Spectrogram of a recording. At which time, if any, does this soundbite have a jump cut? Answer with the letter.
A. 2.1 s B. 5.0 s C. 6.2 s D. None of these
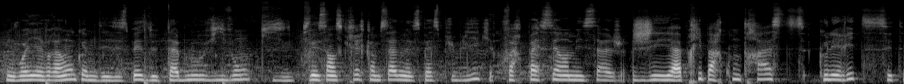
C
